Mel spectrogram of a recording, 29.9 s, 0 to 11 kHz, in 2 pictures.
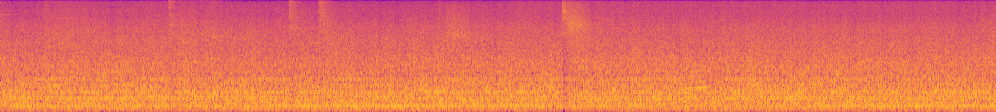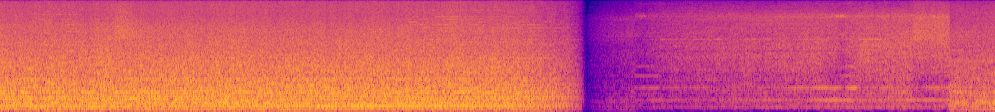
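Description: Busellato CNC router running as it routes wood panels: a loud, steady machine noise with a steady hum underneath. About 24 seconds in it cuts off abruptly, and a quieter machine sound from an edgebander fades in.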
